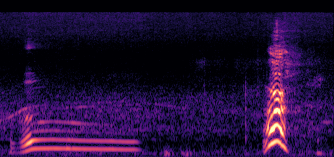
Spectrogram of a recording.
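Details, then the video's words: A Doberman howls along with an emergency siren, a long, steady howl that rises and then holds, followed by a brief arched yelp. "DOBERMAN-Nora howling with emergency siren"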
